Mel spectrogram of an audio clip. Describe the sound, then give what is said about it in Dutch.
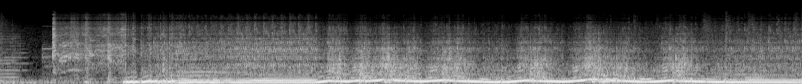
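A red car with a horse logo is started in a car showroom. The engine cranks and catches, then settles into a loud idle before being revved repeatedly in a rising and falling rhythm, echoing slightly in the large indoor space. “Weet jij welke auto er zojuist is gestart hier in de showroom bij Autovilla?”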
